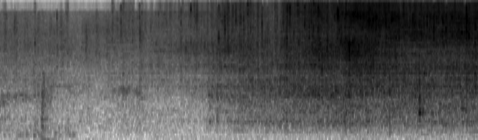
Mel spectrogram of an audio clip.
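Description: Potatoes and carrots cooking in a pan after water is added, a dense steady sizzle and bubbling hiss that grows gradually louder and brighter, close and continuous.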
